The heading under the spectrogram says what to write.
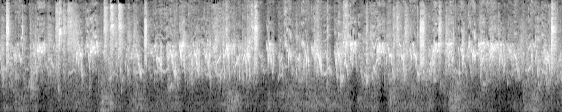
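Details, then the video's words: Parakeets, or budgerigars, during mating and breeding give a steady run of raspy squawks and thin chirps, closely packed and irregular throughout. "Budgies / parakeets | Mating / Breeding"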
